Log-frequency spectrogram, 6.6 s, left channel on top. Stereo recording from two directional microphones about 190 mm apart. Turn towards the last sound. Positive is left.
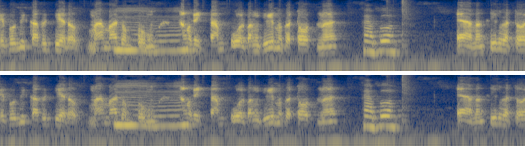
turn(degrees=55)  # may be behind; listen again after turning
